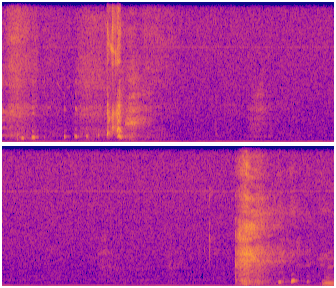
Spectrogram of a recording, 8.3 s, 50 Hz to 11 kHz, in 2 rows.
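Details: 6-day-old baby boy with a sudden attack of hiccups after a feed: short, sharp catching sounds in small bursts with quiet stretches between, over a steady background hum.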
